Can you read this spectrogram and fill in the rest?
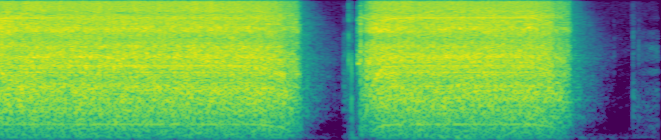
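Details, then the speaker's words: Kobalt impact driver, after driving fasteners meant for a drill: two bursts of harsh, gritty metal-on-metal grinding inside the tool over the motor whine, suggesting internal damage already. "can you hear it can you hear that grinding noise inside we heard it"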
